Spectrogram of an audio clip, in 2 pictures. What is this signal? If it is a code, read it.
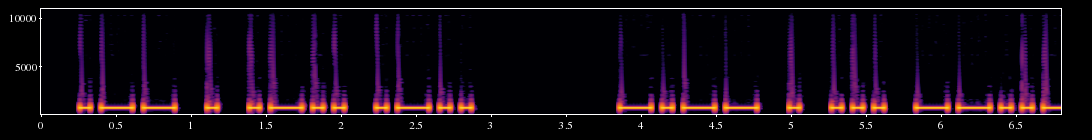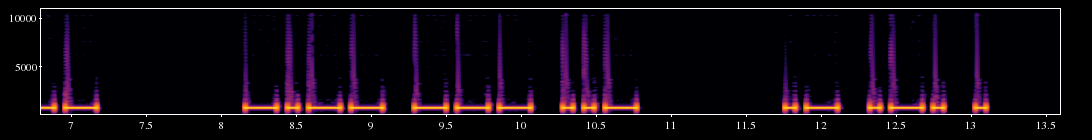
Morse code, heard as a keyed tone, about 17 wpm, 700 Hz. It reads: WELL YES, YOU ARE
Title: 2x Word-Spacing - Sentences from Top 500 Words - 17wpm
